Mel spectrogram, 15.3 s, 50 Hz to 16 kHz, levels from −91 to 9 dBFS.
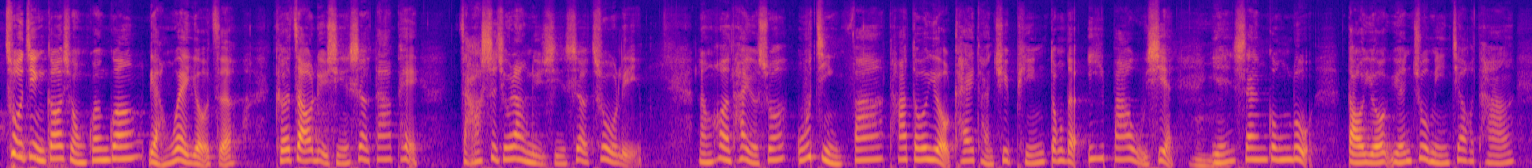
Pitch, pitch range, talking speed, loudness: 225 Hz, 180-250 Hz, 225 characters per minute, -21 LUFS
